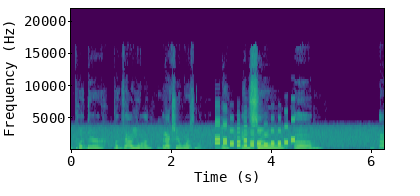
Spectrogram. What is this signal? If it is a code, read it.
Multi-frequency trunk signalling (R1, as on North American trunks), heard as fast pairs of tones, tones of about 70 ms, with speech in English. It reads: KP 9347231336 ST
